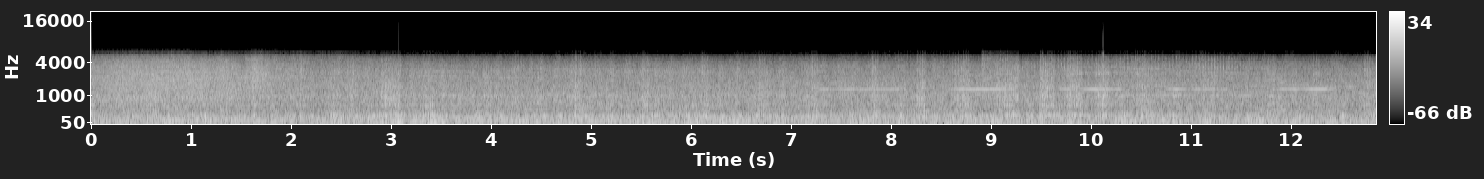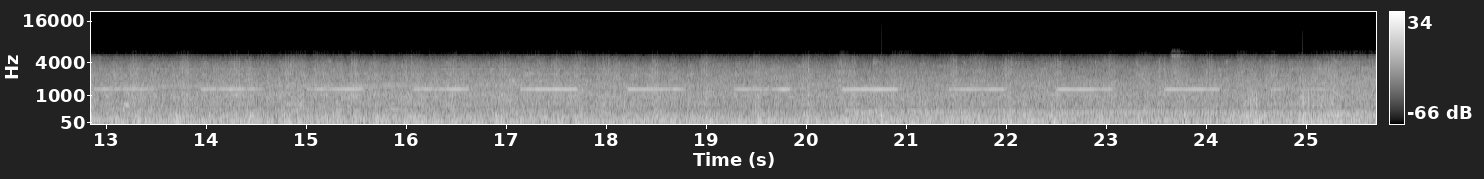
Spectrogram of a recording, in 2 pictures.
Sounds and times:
Reversing beeps: 0:07.3 - 0:24.9
Speech: 0:12.8 - 0:13.6.

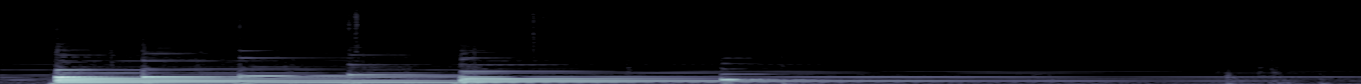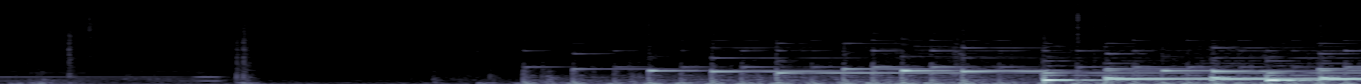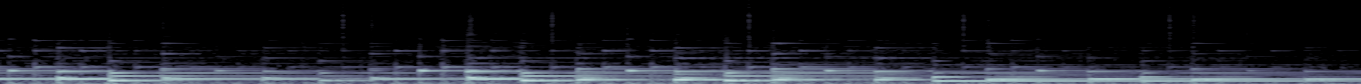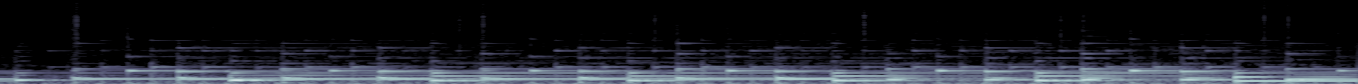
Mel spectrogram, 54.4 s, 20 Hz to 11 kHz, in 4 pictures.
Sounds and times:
Piano: 0:00.0 - 0:16.9, 0:17.7 - 0:54.4
Inside, small room: 0:00.0 - 0:54.4.

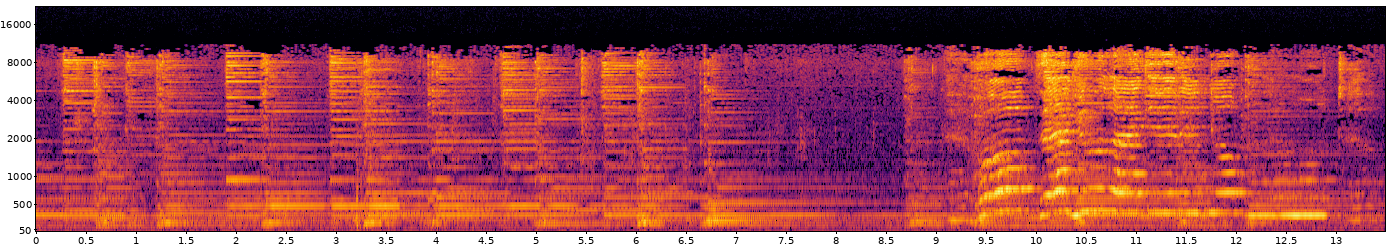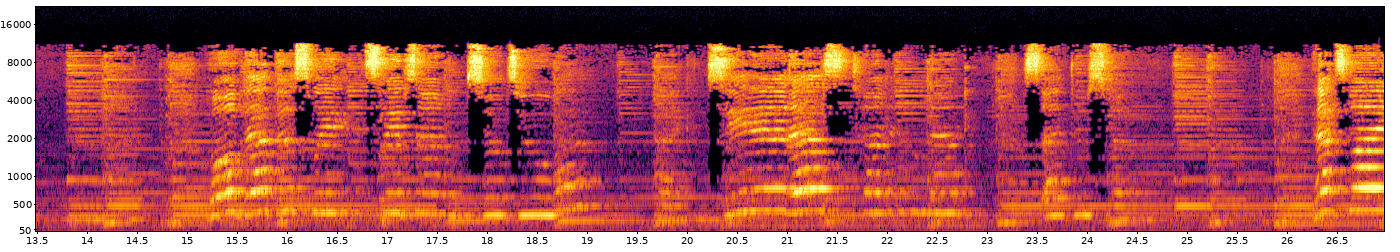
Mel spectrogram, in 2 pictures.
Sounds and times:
Music: 0:00.0 - 0:26.9.

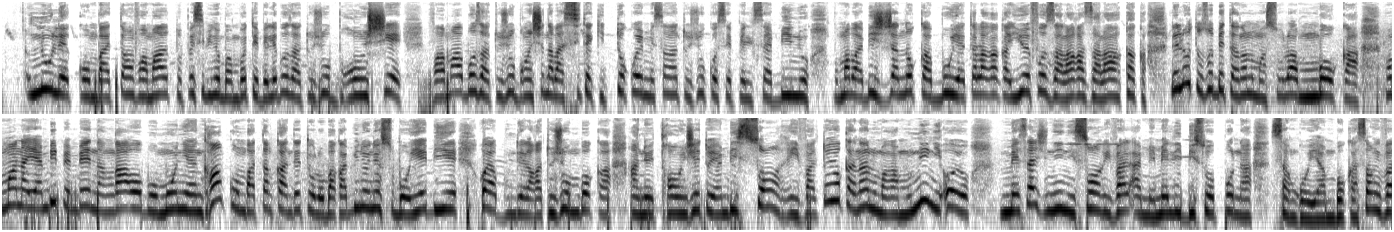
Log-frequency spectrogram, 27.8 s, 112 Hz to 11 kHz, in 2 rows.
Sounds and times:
Speech: 0:00.2 - 0:27.8.

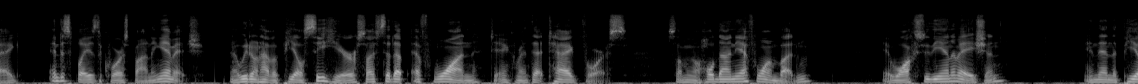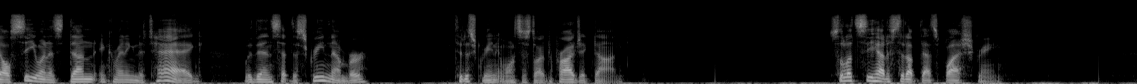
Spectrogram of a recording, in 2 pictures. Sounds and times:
Speech: 0:00.0 - 0:08.2, 0:08.8 - 0:10.1, 0:10.8 - 0:15.1, 0:15.9 - 0:17.7, 0:19.7 - 0:21.5.

